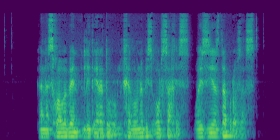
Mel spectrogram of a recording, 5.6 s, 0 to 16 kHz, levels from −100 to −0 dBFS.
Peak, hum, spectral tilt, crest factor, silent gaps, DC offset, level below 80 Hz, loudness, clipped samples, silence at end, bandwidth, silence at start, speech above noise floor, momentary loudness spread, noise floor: -8 dBFS; none; -5 dB/octave; 16 dB; none; under 0.1%; -48 dBFS; -24 LUFS; under 0.1%; 0.55 s; 11.5 kHz; 0.75 s; 66 dB; 8 LU; -89 dBFS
